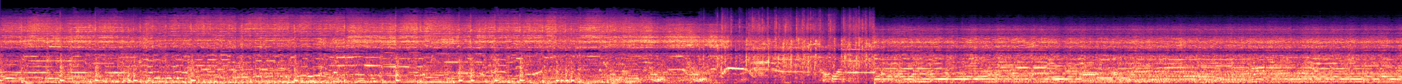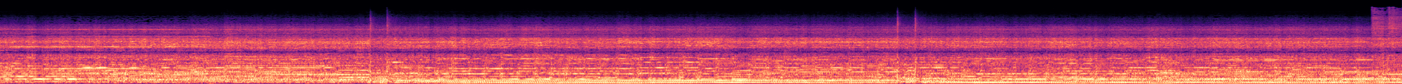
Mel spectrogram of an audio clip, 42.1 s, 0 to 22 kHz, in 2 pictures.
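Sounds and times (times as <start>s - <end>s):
hardcore band playing loudly: 0.0s - 42.0s.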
